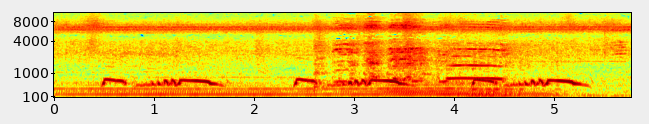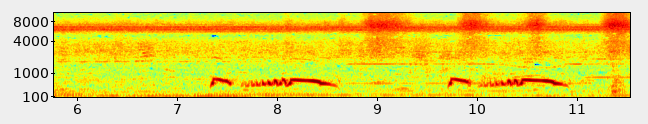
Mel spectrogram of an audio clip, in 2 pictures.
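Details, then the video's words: A zebra dove kept as an ornamental bird, famed for laughing and cooing at length. Five rippling coos, each opened by a sharp upward note, sound over a low hum in the first half before the hum fades. "Chú chim cu Thái biết cười và có tiếng gáy lâu nhất thật đẹp"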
